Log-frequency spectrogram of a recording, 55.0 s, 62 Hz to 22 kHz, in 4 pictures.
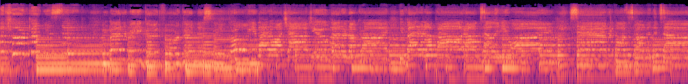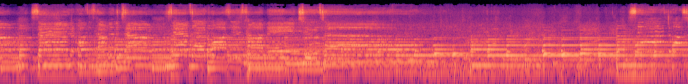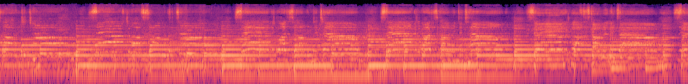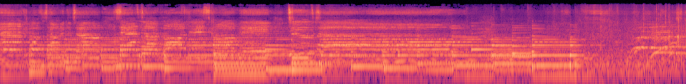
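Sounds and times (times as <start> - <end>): choir of girls singing: 0.0 - 22.9, 26.0 - 51.5.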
